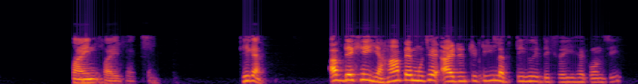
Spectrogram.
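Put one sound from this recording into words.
A man speaks calmly and explains through a microphone.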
